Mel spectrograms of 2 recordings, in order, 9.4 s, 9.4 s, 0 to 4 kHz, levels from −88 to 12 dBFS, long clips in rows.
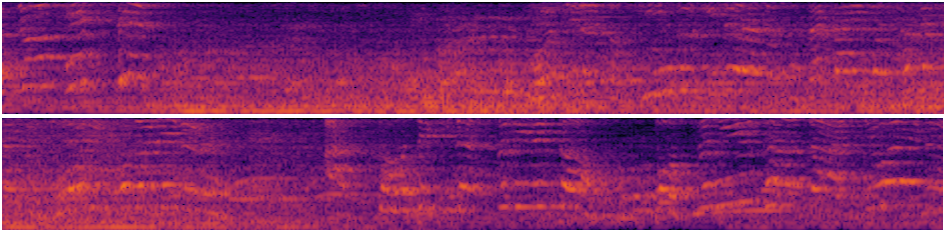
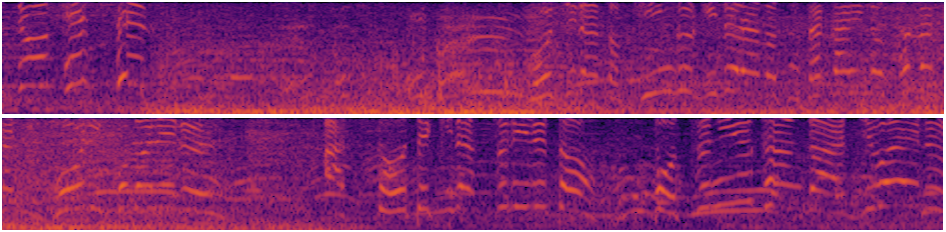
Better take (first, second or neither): second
